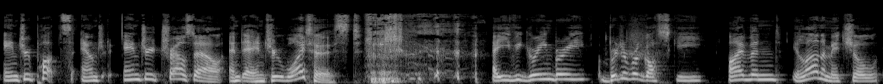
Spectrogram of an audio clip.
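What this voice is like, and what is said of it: Australian accent. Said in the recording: “your accent is shocking ... you're Australian”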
